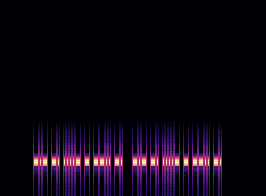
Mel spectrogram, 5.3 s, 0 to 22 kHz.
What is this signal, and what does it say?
Morse code, heard as a keyed tone, about 40 wpm, 700 Hz. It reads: KN4TZN KN4TZN
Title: USA Call Signs Repeated 2x 40wpm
